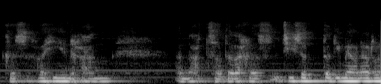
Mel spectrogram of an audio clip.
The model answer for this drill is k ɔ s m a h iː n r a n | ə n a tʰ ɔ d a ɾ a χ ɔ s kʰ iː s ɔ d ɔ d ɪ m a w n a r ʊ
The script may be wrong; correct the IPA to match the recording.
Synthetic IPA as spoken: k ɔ s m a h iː n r a n | ə n a tʰ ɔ d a ɾ a χ ɔ s tʰ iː s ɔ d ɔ d i m ɛ w n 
